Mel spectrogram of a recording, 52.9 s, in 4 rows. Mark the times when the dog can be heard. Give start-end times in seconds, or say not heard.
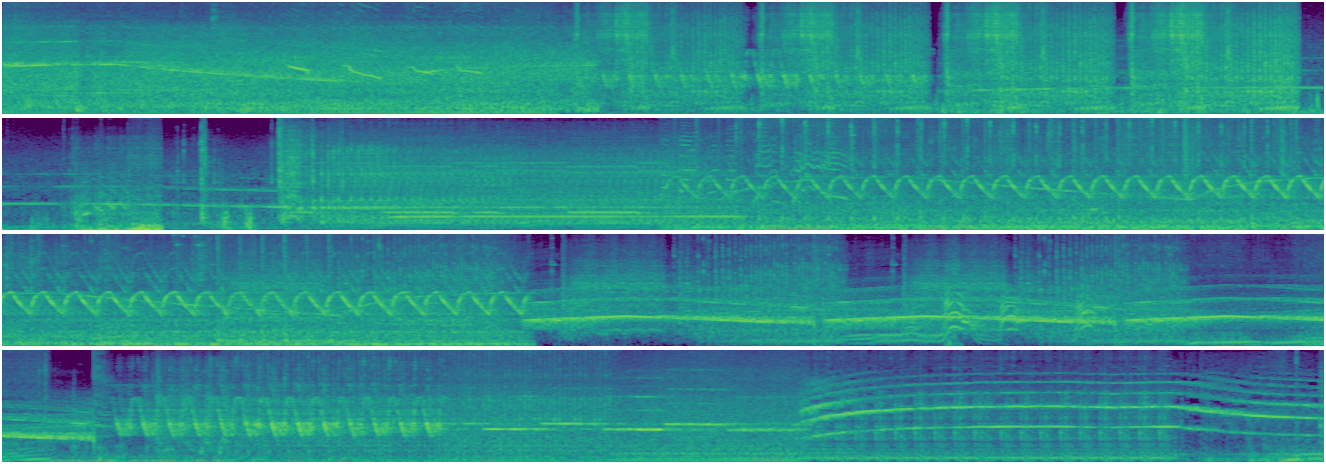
2.9-4.8, 34.6-37.4.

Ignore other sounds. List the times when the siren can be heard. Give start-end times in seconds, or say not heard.
0.0-52.8.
